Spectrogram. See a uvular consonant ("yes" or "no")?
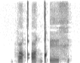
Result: yes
